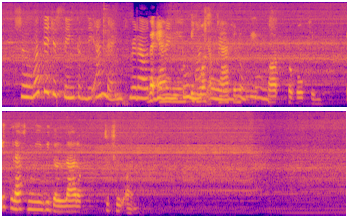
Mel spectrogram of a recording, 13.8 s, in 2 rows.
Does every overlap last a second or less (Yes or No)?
No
